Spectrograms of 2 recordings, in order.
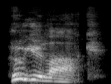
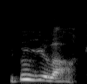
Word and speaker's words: Hygelac: King Huyulac, because it's Hygelac. Huyulac.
